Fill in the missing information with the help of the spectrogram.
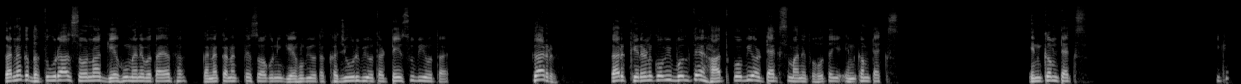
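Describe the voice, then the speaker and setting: Man, live online class teacher, high voice, dry close sound. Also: brisk, pauses often, dark tone, dry recording. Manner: conversational, quizzes students, reads chat comments aloud. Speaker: Hindi teacher.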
